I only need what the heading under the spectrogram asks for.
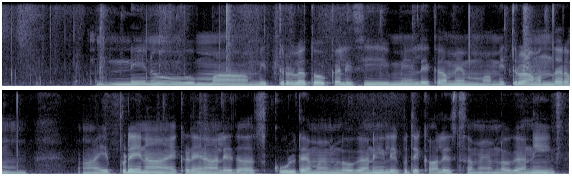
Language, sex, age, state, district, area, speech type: Telugu, male, 18-30, Telangana, Medak, rural, spontaneous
